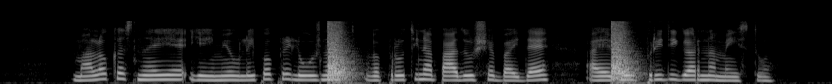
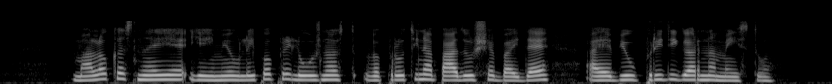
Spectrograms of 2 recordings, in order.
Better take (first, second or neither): second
